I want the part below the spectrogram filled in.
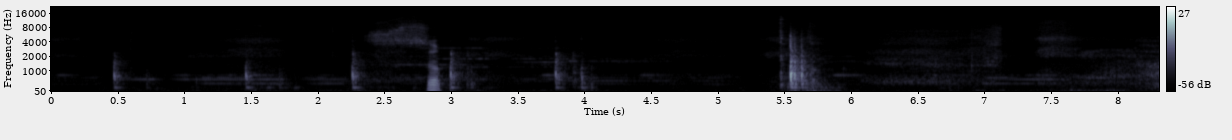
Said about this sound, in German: Ähm, genau, dann noch kommt der Feta. Ganz wichtig. Da schneidest du halt einfach mal so ein Viertel runter. Und dann schneidest du dir einfach in kleine Würfelchen.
